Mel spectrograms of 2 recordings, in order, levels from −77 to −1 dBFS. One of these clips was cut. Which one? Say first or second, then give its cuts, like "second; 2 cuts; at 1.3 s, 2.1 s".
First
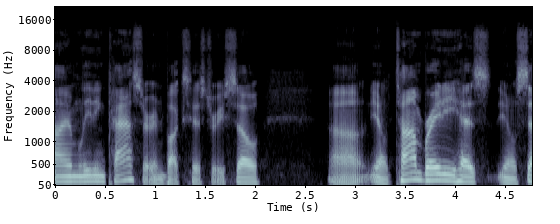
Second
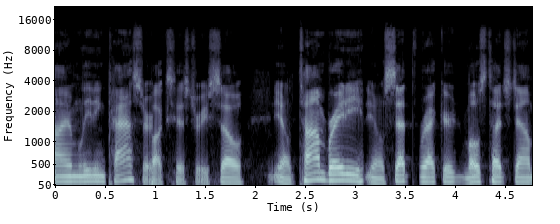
second; 4 cuts; at 0.9 s, 2.1 s, 3.0 s, 3.6 s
